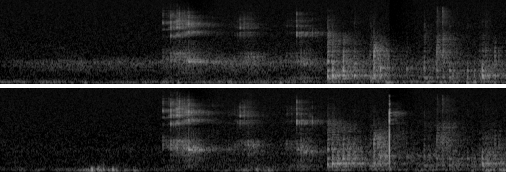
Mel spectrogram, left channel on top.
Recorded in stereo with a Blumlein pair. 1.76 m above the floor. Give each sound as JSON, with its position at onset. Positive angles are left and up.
{"t": 1.6, "sound": "chewing", "azimuth_deg": -10, "distance_m": 4.0}
{"t": 3.3, "sound": "a rattle", "azimuth_deg": 15, "distance_m": 3.0}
